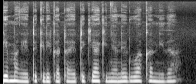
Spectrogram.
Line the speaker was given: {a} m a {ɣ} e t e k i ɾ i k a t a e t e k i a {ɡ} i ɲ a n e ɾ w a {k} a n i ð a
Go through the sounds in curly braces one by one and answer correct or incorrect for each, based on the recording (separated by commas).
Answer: incorrect, correct, incorrect, correct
